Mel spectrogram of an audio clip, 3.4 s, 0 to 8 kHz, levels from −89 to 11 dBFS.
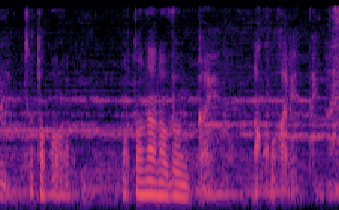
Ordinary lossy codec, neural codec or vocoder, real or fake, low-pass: none; vocoder, 22.05 kHz, 80 mel bands, HiFi-GAN; fake; 7.2 kHz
